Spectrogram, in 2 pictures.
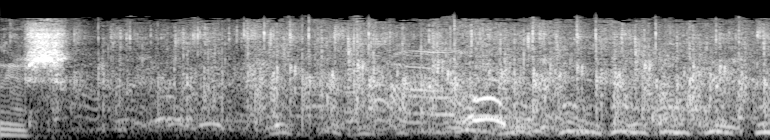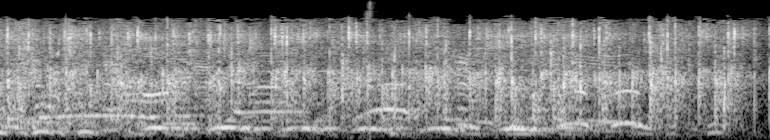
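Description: A crowd of young people chatters and calls out all at once.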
